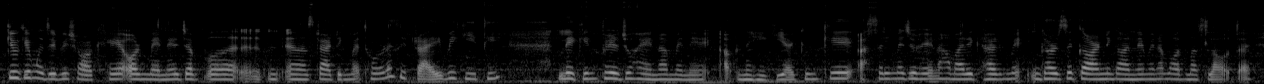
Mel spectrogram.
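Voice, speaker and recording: A woman's voice: a little high, flat delivery, moderate pace, creaky, dark tone, a little hiss or hum. A young woman with a sore throat and a cough, chatting through a rambling vlog voice-over. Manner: rambling and conversational, with many tag fillers. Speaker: vlogger.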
